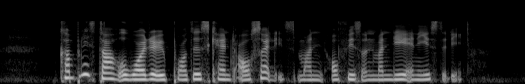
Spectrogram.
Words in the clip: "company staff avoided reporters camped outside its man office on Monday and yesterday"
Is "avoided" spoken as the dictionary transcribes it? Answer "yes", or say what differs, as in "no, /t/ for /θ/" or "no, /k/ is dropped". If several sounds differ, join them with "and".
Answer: no, /w/ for /v/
